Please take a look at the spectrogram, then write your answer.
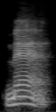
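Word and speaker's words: แม่: The way you say mother is ma.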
